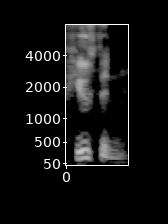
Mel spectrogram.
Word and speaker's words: Houston: Houston downtown New York is spelled the same way as Houston. Yes, but it's called Houston But it's- because that's the name of that street.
